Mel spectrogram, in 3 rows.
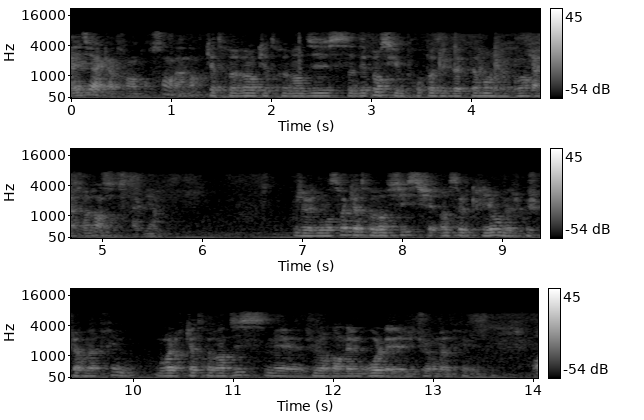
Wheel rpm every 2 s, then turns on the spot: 0, 0, 0, 0, 0, 0, 0.
none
